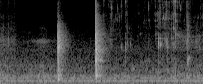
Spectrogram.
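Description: A small splash of water added to a blender cup of mayonnaise and chipotle: two sharp drips, about a second in and again just under a second later, over a faint steady hum.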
